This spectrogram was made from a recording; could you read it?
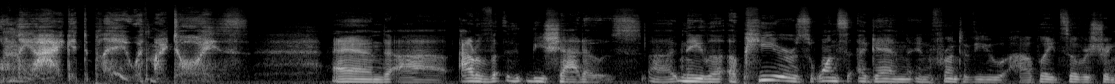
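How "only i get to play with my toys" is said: put-on whispered in a much higher young woman's voice. Narrator voicing a young woman whispering behind the player, young woman's whisper. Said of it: "a young woman whispers".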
